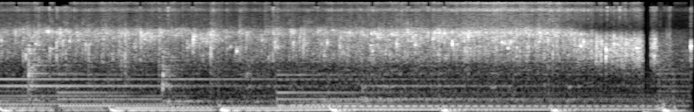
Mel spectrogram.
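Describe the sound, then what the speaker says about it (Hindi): Onions frying in hot oil in a pan for a restaurant-style mixed dal, a continuous close sizzle and crackle with a low background hum throughout. "ऑयल गर्म हो चुका है, अब इसमें डाल देंगे प्याज।"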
